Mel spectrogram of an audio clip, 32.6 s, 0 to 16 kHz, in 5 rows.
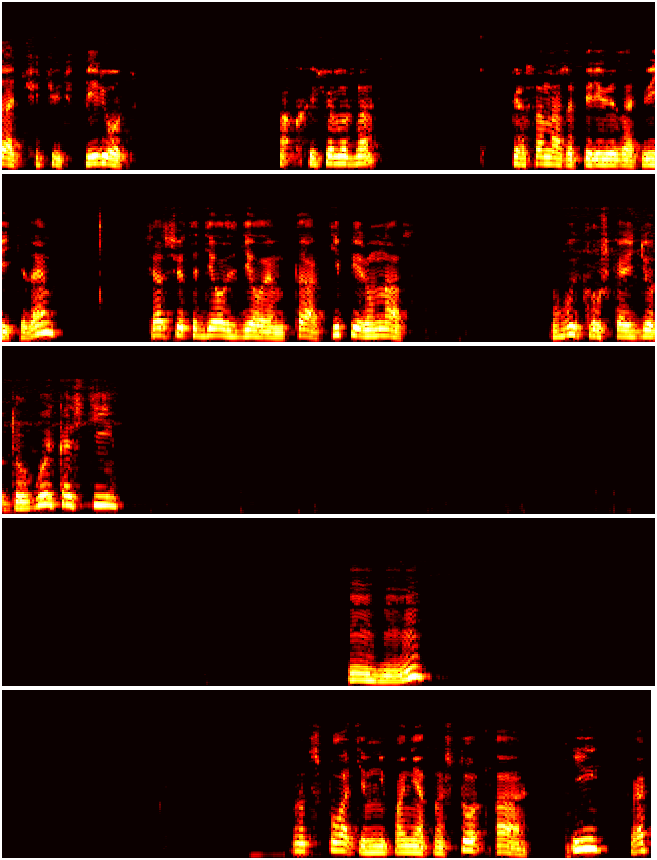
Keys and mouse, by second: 1.5-5.0 middle drag, 6.8-8.2 middle drag, 8.5 middle click, 11.0 click, 11.3 middle click, 13.2 r, 15.6 click, 18.3 r, 19.2-21.7 middle drag, 28.0-29.2 middle drag, 31.1 a, 32.0 i.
